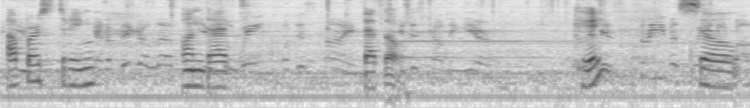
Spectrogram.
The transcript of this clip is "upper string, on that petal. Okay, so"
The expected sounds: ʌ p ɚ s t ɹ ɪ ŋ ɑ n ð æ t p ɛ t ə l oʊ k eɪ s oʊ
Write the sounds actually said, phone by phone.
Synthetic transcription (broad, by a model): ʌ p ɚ s t ɹ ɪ ŋ ɑ n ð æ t b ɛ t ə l oʊ k eɪ s oʊ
